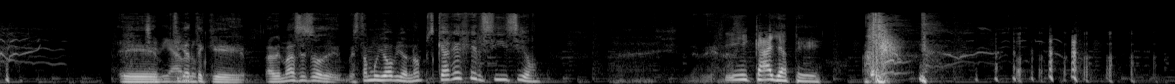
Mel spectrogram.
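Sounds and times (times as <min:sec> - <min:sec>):
short snickering laughs: 0:00.0 - 0:00.7, 0:09.0 - 0:11.7
speech: 0:01.2 - 0:05.6, 0:07.2 - 0:08.8
slap across the face: 0:08.7 - 0:09.1.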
